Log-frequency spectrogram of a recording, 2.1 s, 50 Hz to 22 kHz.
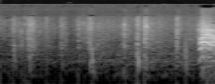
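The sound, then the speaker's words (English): A horse trots in a neat circle on a six-foot lunge rope, urged on with a short crop. Its hooves give a steady, rhythmic series of light clip-clops, ending in a louder burst of noise. “Holding a 6-foot lunge rope, he wags a short crop several feet from Pie's powerful hindquarters and prods him into a trot. Pie steps lightly in a neat circle.”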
